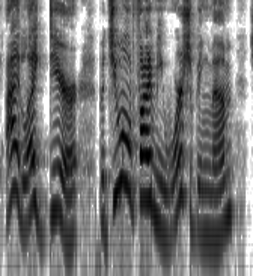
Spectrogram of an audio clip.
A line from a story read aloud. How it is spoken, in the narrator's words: she said with a laugh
